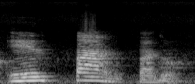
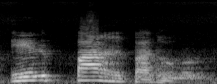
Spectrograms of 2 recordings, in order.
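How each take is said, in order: No difference in how they are said.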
